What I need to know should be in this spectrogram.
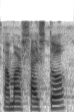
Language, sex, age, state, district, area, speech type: Assamese, male, 18-30, Assam, Lakhimpur, urban, spontaneous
